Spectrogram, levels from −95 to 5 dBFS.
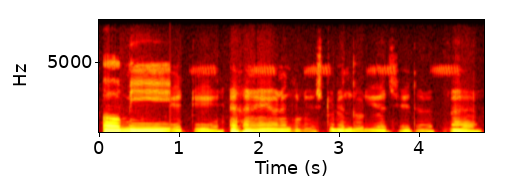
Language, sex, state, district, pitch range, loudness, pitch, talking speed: Bengali, male, West Bengal, Malda, 110-120 Hz, -17 LUFS, 115 Hz, 100 wpm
